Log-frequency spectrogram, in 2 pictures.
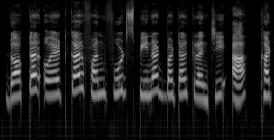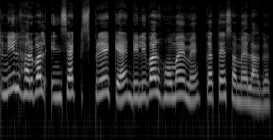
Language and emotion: Maithili, neutral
